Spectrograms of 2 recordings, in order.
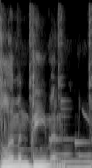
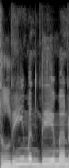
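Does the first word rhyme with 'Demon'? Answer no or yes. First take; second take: no; yes. First: The first word has a short vowel, no rhyme. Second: The first word rhymes with the second word. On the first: The speaker calls it right. "But it's not. It's Lemon Demon" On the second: The speaker calls it wrong. "They're spelled the same way"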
